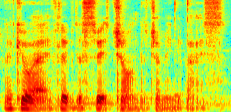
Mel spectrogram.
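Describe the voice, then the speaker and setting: A man's voice: a bass voice, sing-song, brisk, creaky. A man reading a visual novel aloud as a let's play host, with some commentary of his own and the odd stumble over words. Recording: faint music behind. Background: soft game music.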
